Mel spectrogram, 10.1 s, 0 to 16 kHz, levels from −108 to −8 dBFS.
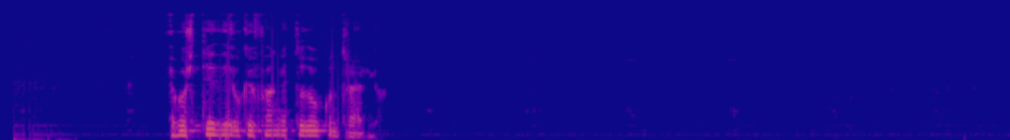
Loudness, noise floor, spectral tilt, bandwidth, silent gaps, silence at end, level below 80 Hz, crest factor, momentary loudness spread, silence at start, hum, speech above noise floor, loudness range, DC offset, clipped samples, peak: -58 LUFS; under -90 dBFS; -5.5 dB/octave; 11 kHz; none; 6.35 s; -88 dBFS; 22 dB; 8 LU; 0.15 s; none; over 32 dB; 5 LU; under 0.1%; under 0.1%; -42 dBFS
